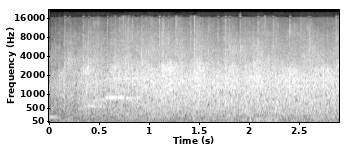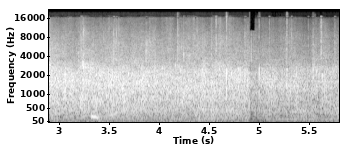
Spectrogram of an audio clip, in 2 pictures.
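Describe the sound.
A church audience applauds to welcome a guest speaker, a steady, dense wash of clapping that holds at an even level for several seconds and dips briefly near the end.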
